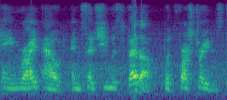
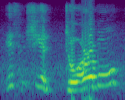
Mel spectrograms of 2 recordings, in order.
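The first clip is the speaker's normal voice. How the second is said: gushing; 13 semitones higher, 7 dB louder than usual. A narrator's reading. Neighbor gushing to friend.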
